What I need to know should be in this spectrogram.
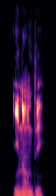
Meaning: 1. to flood (to overflow) 2. to inundate
- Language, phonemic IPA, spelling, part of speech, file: French, /i.nɔ̃.de/, inonder, verb, Fr-inonder.ogg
